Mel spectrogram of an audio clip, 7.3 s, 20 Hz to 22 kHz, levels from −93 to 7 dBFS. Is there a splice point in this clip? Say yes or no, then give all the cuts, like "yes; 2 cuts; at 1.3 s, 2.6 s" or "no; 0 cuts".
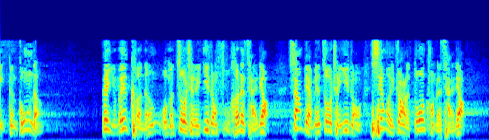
yes; 1 cut; at 1.4 s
